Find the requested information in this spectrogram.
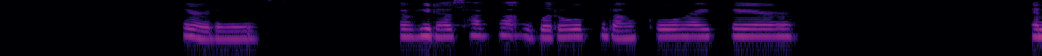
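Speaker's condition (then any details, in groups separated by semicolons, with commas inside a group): No condition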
